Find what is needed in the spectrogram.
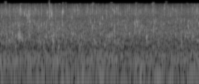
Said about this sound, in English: Little Scott and Howe Creek is the water source for Wildcat Falls.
